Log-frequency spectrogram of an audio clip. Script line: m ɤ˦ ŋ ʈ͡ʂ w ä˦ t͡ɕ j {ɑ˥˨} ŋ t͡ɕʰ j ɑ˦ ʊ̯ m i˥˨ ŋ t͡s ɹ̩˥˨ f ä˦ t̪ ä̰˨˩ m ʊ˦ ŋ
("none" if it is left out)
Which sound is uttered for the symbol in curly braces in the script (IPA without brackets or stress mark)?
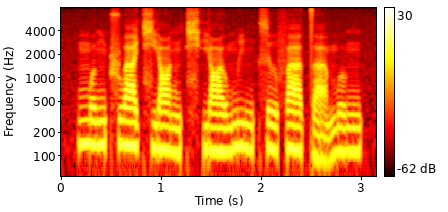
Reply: ɑ˥˨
